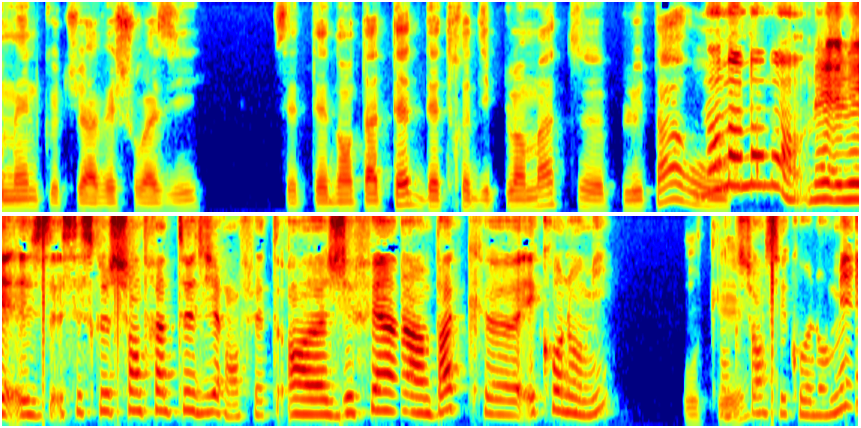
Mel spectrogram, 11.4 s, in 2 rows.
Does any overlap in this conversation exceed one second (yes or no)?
no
